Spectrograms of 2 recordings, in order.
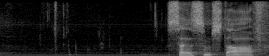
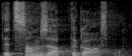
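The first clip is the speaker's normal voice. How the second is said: ordinary talk, nothing marked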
